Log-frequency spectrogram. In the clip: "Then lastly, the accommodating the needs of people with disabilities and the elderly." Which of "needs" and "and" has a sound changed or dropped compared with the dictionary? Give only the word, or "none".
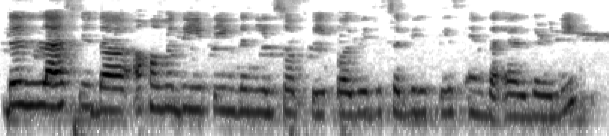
needs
